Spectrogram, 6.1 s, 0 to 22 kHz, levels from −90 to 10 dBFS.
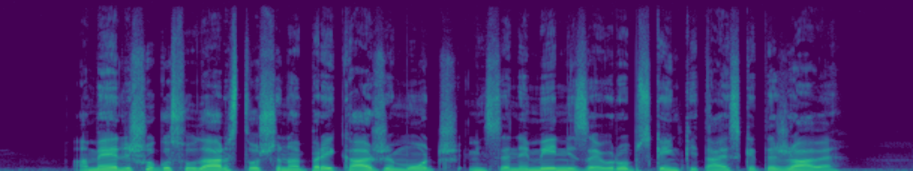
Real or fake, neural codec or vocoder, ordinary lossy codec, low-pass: real; none; none; none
